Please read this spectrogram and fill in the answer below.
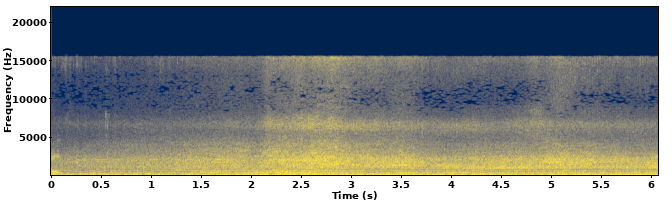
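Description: Street traffic, with motor scooters passing on the road alongside: a steady engine hum under a wash of road noise that grows louder about two seconds in.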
